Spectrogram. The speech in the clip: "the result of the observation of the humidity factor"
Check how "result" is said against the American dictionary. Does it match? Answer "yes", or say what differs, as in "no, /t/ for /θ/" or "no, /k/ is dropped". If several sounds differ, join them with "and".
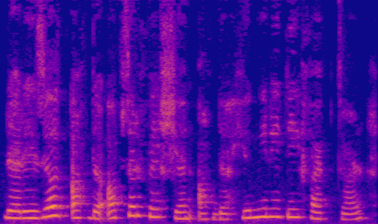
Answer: yes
